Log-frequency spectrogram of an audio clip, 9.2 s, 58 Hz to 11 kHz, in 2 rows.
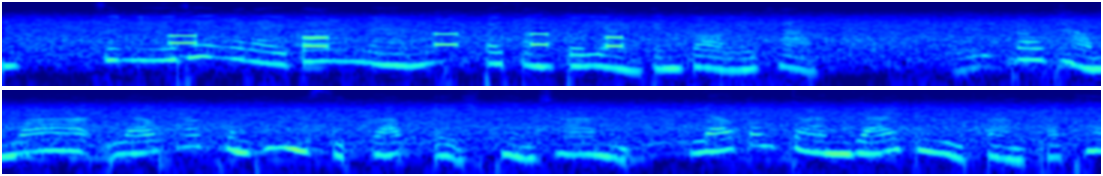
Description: DTMF, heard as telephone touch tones, dialled by hand, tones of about 80 ms, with phone line noise. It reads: 81661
